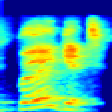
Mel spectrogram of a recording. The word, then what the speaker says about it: Birgit: So hi, Bridget, you can go ahead and unmute yourself, dear. Oh, is it not Bridget? It's Birgit. I apologize. It's Birgit, not Bridget.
